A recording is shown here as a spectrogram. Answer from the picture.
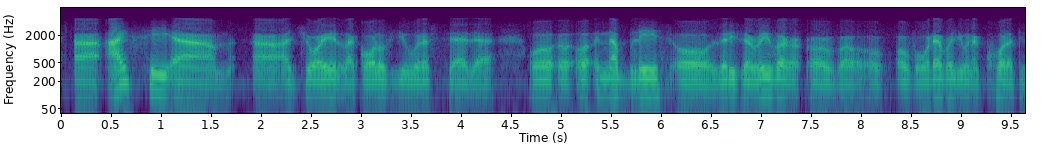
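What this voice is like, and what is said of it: Greek accent. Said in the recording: “the accent here is Greek”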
